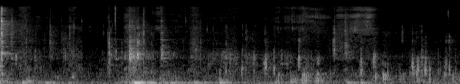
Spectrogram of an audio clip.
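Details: In Japan a French bulldog munches its breakfast, recorded with a DJI Pocket 2: sharp crunchy bites, one loud crunch near the start, then quieter wet chewing and jaw clicks.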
